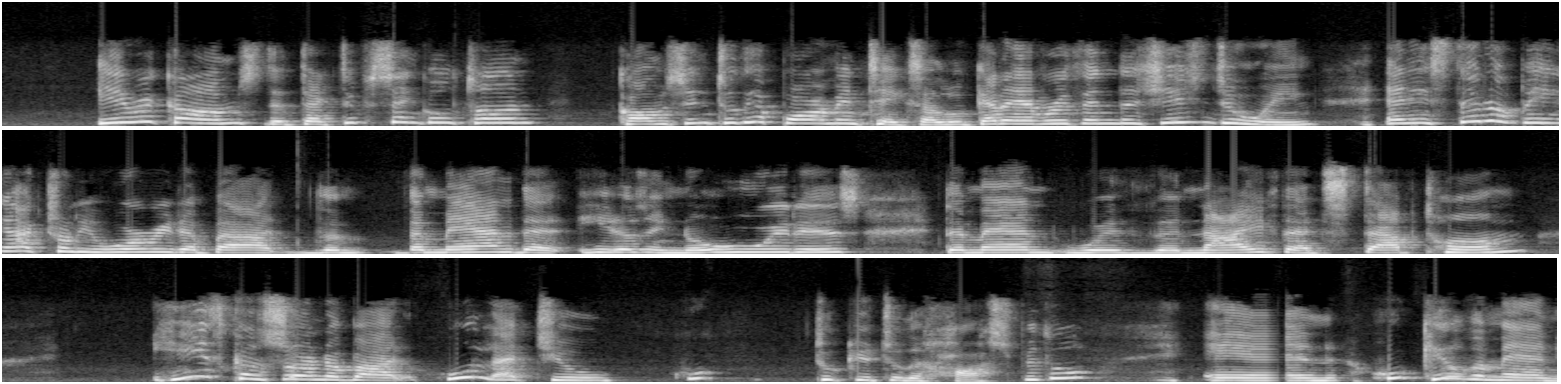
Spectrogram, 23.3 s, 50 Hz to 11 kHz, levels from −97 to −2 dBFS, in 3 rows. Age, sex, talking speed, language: 50-69, female, 150 wpm, English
